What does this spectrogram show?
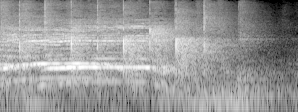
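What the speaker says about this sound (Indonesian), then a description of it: "Beri tepuk tangan" A classroom of schoolchildren claps together at a teacher's prompt during an Islamic religion lesson, a short burst of rhythmic clapping that fades within about two seconds, with voices around it.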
